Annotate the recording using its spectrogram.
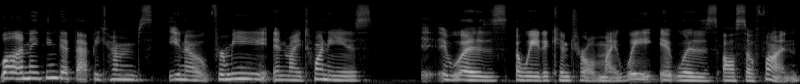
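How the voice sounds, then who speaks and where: Lively intonation marks an unremarkable speaking voice at a moderate pace. The background is silent and the recording very clean. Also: woman, medium pitch for a woman. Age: 40s. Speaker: medical device professional. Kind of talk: casual interview.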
